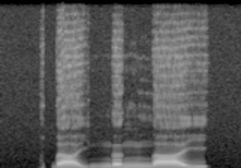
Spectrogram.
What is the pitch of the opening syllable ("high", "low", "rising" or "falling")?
low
